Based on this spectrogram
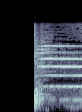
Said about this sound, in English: There it is. Have to wait for the bell every time.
